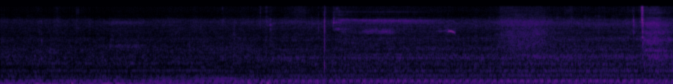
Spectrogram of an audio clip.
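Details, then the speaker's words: Ford Fiesta petrol engine idling, heard at the exhaust: uneven puffs with occasional stumbles and pops from a misfire. "can hear it in the exhaust this is a good way also tell if your car's misfiring go to the exhaust listen to yeah pops that's misf Fires"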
